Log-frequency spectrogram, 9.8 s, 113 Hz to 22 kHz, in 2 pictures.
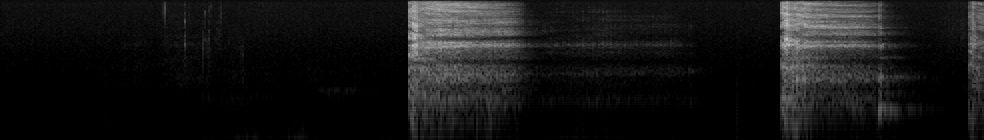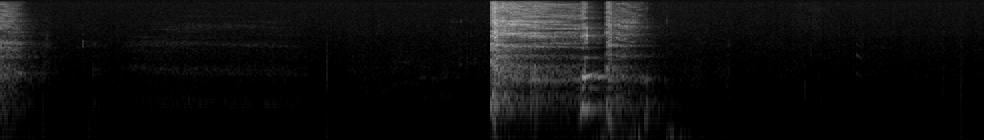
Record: three_cough_length: 9.8 s
three_cough_amplitude: 2785
three_cough_signal_mean_std_ratio: 0.34
survey_phase: alpha (2021-03-01 to 2021-08-12)
age: 18-44
gender: Female
wearing_mask: 'No'
symptom_cough_any: true
symptom_diarrhoea: true
symptom_fatigue: true
symptom_fever_high_temperature: true
symptom_headache: true
smoker_status: Current smoker (e-cigarettes or vapes only)
respiratory_condition_asthma: false
respiratory_condition_other: false
recruitment_source: Test and Trace
submission_delay: 1 day
covid_test_result: Positive
covid_test_method: RT-qPCR
covid_ct_value: 17.2
covid_ct_gene: ORF1ab gene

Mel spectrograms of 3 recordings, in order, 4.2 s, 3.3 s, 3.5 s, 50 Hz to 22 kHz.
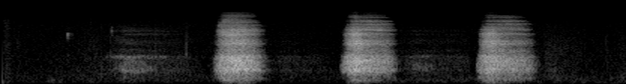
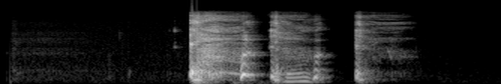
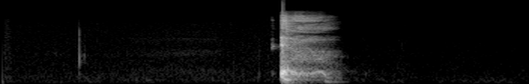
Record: exhalation_length: 4.2 s
exhalation_amplitude: 11670
exhalation_signal_mean_std_ratio: 0.36
three_cough_length: 3.3 s
three_cough_amplitude: 29204
three_cough_signal_mean_std_ratio: 0.29
cough_length: 3.5 s
cough_amplitude: 29204
cough_signal_mean_std_ratio: 0.15
survey_phase: beta (2021-08-13 to 2022-03-07)
age: 45-64
gender: Female
wearing_mask: 'No'
symptom_cough_any: true
symptom_shortness_of_breath: true
smoker_status: Ex-smoker
respiratory_condition_asthma: false
respiratory_condition_other: false
recruitment_source: REACT
submission_delay: 4 days
covid_test_result: Negative
covid_test_method: RT-qPCR
influenza_a_test_result: Negative
influenza_b_test_result: Negative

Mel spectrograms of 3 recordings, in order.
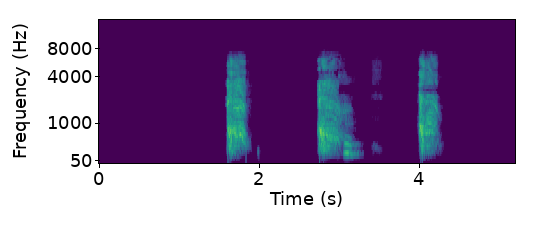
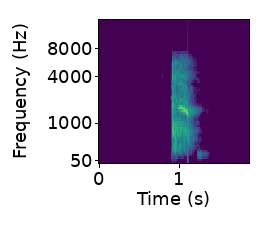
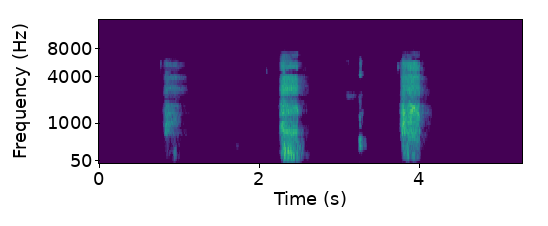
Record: three_cough_length: 5.2 s
three_cough_amplitude: 31663
three_cough_signal_mean_std_ratio: 0.3
cough_length: 1.9 s
cough_amplitude: 32768
cough_signal_mean_std_ratio: 0.3
exhalation_length: 5.3 s
exhalation_amplitude: 26911
exhalation_signal_mean_std_ratio: 0.25
survey_phase: beta (2021-08-13 to 2022-03-07)
age: 18-44
gender: Female
wearing_mask: 'No'
symptom_cough_any: true
symptom_runny_or_blocked_nose: true
symptom_sore_throat: true
symptom_abdominal_pain: true
symptom_fatigue: true
symptom_headache: true
symptom_change_to_sense_of_smell_or_taste: true
smoker_status: Never smoked
respiratory_condition_asthma: false
respiratory_condition_other: false
recruitment_source: Test and Trace
submission_delay: 2 days
covid_test_result: Positive
covid_test_method: RT-qPCR
covid_ct_value: 18.1
covid_ct_gene: ORF1ab gene
covid_ct_mean: 18.7
covid_viral_load: 760000 copies/ml
covid_viral_load_category: Low viral load (10K-1M copies/ml)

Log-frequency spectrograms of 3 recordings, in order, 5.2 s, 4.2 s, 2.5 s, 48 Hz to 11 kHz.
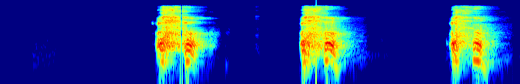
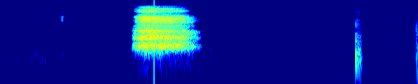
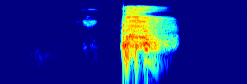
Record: three_cough_length: 5.2 s
three_cough_amplitude: 29667
three_cough_signal_mean_std_ratio: 0.37
exhalation_length: 4.2 s
exhalation_amplitude: 8611
exhalation_signal_mean_std_ratio: 0.29
cough_length: 2.5 s
cough_amplitude: 32767
cough_signal_mean_std_ratio: 0.31
survey_phase: beta (2021-08-13 to 2022-03-07)
age: 18-44
gender: Male
wearing_mask: 'No'
symptom_new_continuous_cough: true
symptom_onset: 4 days
smoker_status: Ex-smoker
respiratory_condition_asthma: false
respiratory_condition_other: false
recruitment_source: Test and Trace
submission_delay: -1 day
covid_test_result: Negative
covid_test_method: RT-qPCR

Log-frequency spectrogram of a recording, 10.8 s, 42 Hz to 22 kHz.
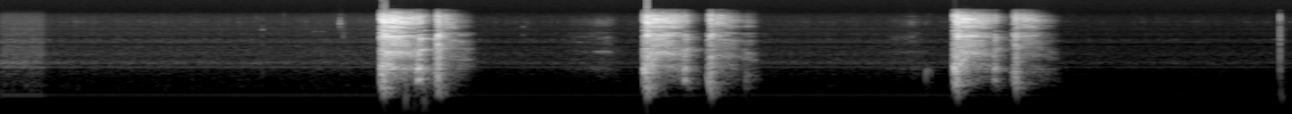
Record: three_cough_length: 10.8 s
three_cough_amplitude: 29124
three_cough_signal_mean_std_ratio: 0.26
survey_phase: beta (2021-08-13 to 2022-03-07)
age: 65+
gender: Male
wearing_mask: 'No'
symptom_cough_any: true
symptom_runny_or_blocked_nose: true
symptom_headache: true
symptom_change_to_sense_of_smell_or_taste: true
smoker_status: Never smoked
respiratory_condition_asthma: false
respiratory_condition_other: false
recruitment_source: Test and Trace
submission_delay: 2 days
covid_test_result: Positive
covid_test_method: RT-qPCR
covid_ct_value: 29.5
covid_ct_gene: ORF1ab gene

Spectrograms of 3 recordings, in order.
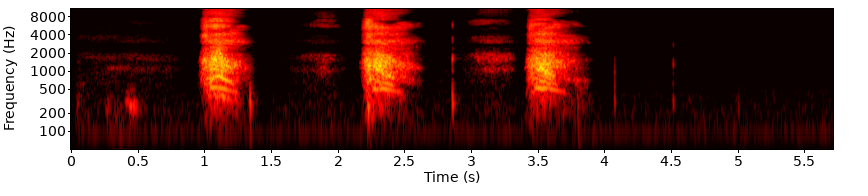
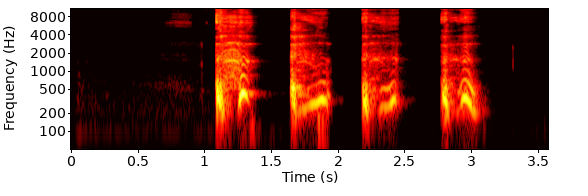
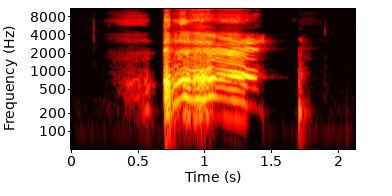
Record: exhalation_length: 5.7 s
exhalation_amplitude: 15082
exhalation_signal_mean_std_ratio: 0.31
three_cough_length: 3.6 s
three_cough_amplitude: 27593
three_cough_signal_mean_std_ratio: 0.36
cough_length: 2.1 s
cough_amplitude: 32768
cough_signal_mean_std_ratio: 0.5
survey_phase: beta (2021-08-13 to 2022-03-07)
age: 18-44
gender: Female
wearing_mask: 'No'
symptom_none: true
smoker_status: Current smoker (1 to 10 cigarettes per day)
respiratory_condition_asthma: true
respiratory_condition_other: false
recruitment_source: REACT
submission_delay: 0 days
covid_test_result: Negative
covid_test_method: RT-qPCR
influenza_a_test_result: Negative
influenza_b_test_result: Negative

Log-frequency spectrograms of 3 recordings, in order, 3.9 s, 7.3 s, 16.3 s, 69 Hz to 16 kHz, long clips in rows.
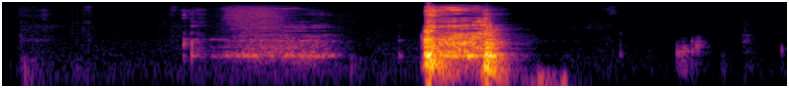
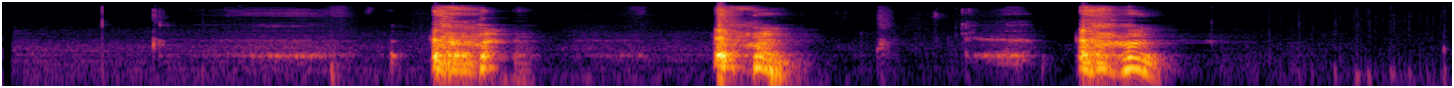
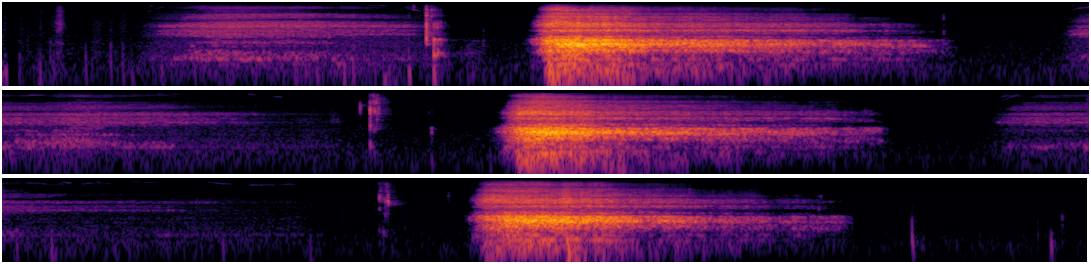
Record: cough_length: 3.9 s
cough_amplitude: 32768
cough_signal_mean_std_ratio: 0.22
three_cough_length: 7.3 s
three_cough_amplitude: 32768
three_cough_signal_mean_std_ratio: 0.27
exhalation_length: 16.3 s
exhalation_amplitude: 27358
exhalation_signal_mean_std_ratio: 0.34
survey_phase: beta (2021-08-13 to 2022-03-07)
age: 45-64
gender: Male
wearing_mask: 'No'
symptom_cough_any: true
symptom_runny_or_blocked_nose: true
symptom_sore_throat: true
symptom_fatigue: true
symptom_onset: 4 days
smoker_status: Never smoked
respiratory_condition_asthma: false
respiratory_condition_other: false
recruitment_source: Test and Trace
submission_delay: 2 days
covid_test_result: Positive
covid_test_method: RT-qPCR
covid_ct_value: 24.2
covid_ct_gene: N gene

